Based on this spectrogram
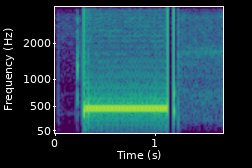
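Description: A telephone line tone during a call transfer: one steady, loud, mid-pitched beep lasting under a second, with short clicks just before and after it, then near silence.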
